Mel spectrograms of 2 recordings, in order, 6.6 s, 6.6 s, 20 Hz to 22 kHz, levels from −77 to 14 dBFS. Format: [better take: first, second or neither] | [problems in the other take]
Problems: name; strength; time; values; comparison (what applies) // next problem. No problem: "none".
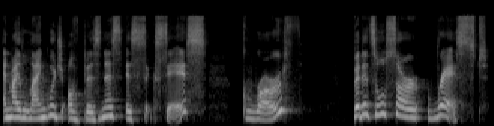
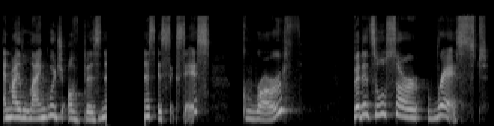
first | audio freezing; at 1.5 s for 0.5 s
